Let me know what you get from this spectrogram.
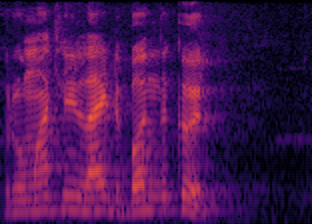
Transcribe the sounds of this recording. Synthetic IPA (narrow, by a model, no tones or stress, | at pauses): ɾomat̪ʰlilajʈbənd̪ʱkəɾ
